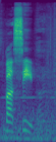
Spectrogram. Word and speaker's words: Basim: His name is Basim. I have been saying his name wrong the entire fucking time in Valhalla.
